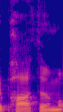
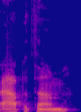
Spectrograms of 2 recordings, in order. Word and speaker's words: apothem: times perimeter and the apothem or apathum it can be pronounced either way is from the center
